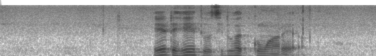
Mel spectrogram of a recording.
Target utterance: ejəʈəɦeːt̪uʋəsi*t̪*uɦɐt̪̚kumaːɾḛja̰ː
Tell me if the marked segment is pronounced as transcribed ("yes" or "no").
no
